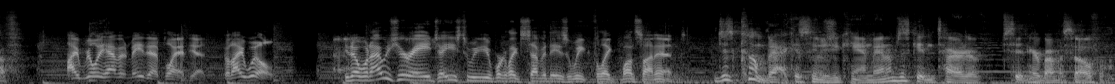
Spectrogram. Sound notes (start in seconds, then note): none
